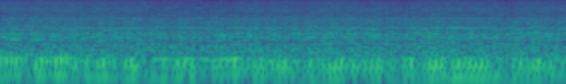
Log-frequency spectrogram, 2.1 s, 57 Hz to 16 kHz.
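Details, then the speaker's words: Yamaha FZR1000 motorcycle at idle after carburettor balancing with a Digi Sync tool, vacuum readings 58–60 within 2, revs turned back down: steady, even, smooth idle with well-matched cylinders. Normal idle. "So we'll turn the revs back down again a bit. Running a lot smoother now."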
